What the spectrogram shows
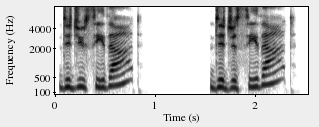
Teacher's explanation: The D and Y combine to make a J sound.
